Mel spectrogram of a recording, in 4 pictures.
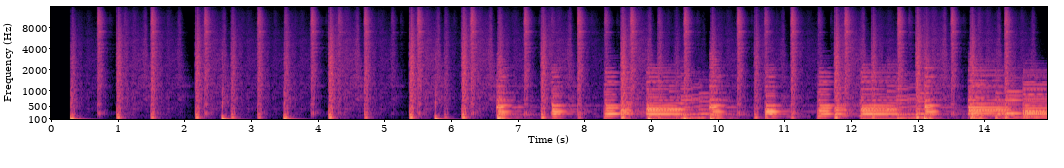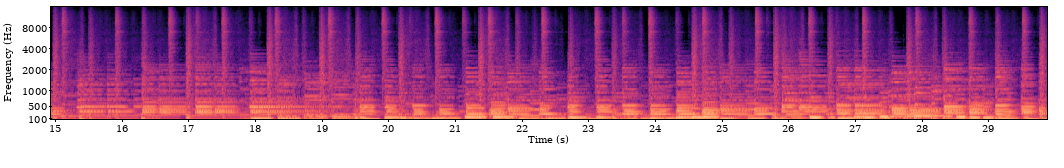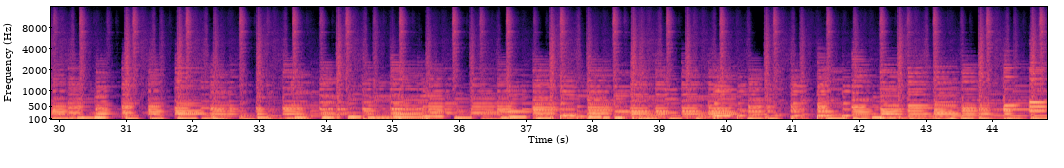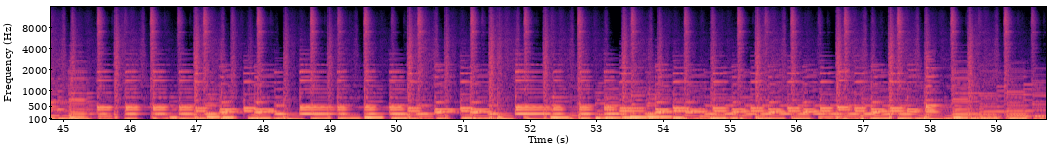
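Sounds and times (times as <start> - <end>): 
simple jazzy music: 5.7 - 59.7.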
